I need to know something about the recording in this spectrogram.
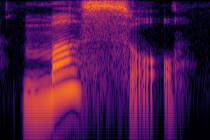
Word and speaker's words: muscle: the T intercost muscle whether it's spelled this way or this way they sound the same musle muscle and muscular I thought I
